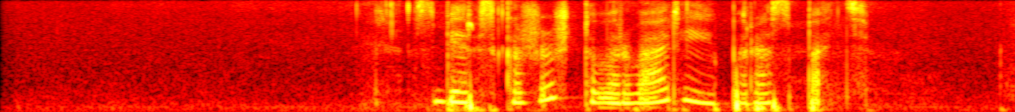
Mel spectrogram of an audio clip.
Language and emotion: Russian, neutral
